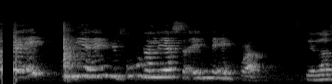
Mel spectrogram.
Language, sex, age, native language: Icelandic, male, 14, Icelandic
